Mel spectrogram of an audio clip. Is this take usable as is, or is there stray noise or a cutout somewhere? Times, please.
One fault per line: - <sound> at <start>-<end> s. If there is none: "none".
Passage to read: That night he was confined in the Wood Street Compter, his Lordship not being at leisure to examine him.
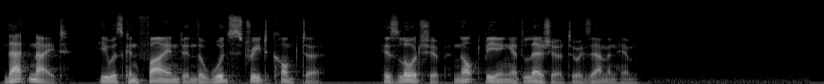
none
